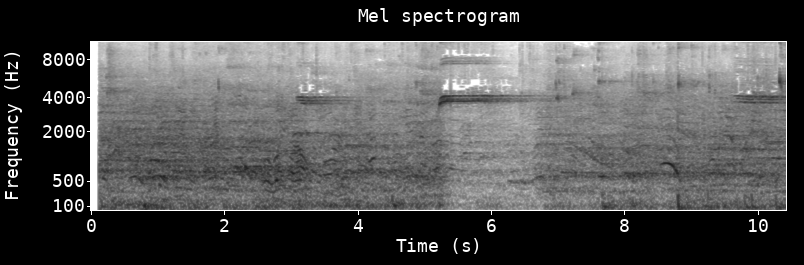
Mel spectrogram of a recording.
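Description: Gym crowd chatter with a basketball bouncing on the court, and a referee's whistle blown briefly about three seconds in and held longer around five seconds in.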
